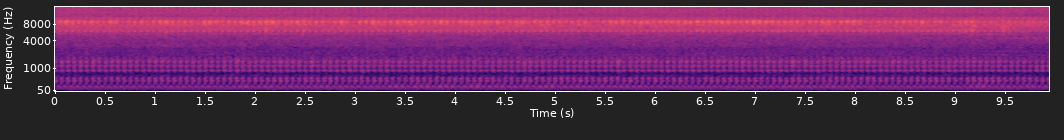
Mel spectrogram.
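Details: Quincy QT-5 (QT5) compressor pump, first run after rebuild: steady, even thumping about four per second with no knocks or rattles; healthy running.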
